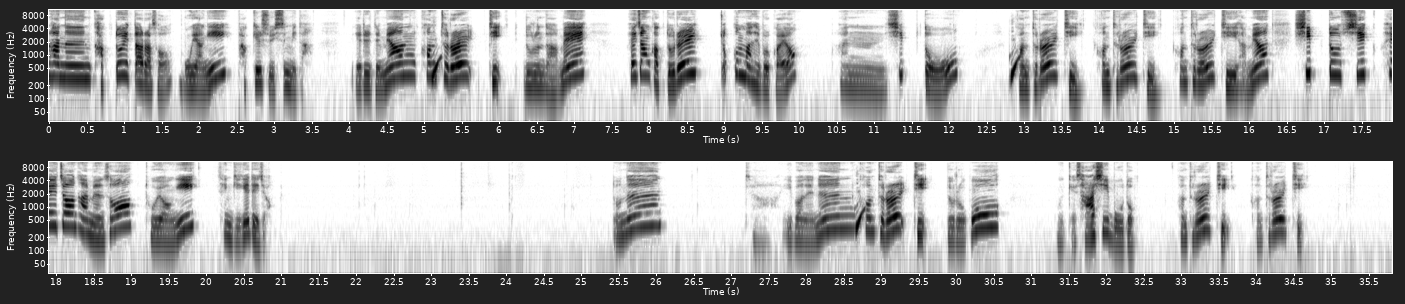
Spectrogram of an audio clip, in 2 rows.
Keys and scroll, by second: 5.8 super+d, 13.5 super+d, 14.5 super+d, 15.5 super+d, 16.0 super+d, 16.3 super+d, 29.4 super+d, 33.4 super+d, 34.4 super+d.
